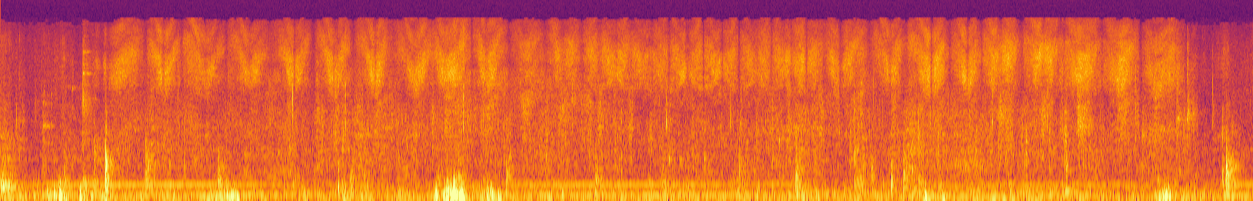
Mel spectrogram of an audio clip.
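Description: A board eraser rubs steadily across a chalkboard.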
